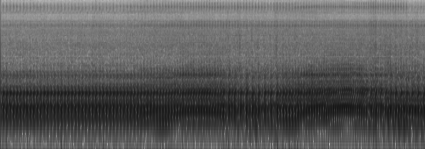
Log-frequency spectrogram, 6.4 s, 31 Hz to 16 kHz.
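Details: PE24 carburetor with the stock needle jet, J6ZB needle, size 35 pilot jet and the air screw almost fully out. The idle rises and sags with a soft, wet beat; low rpm runs too rich, blamed on an oversized, too-short needle jet.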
